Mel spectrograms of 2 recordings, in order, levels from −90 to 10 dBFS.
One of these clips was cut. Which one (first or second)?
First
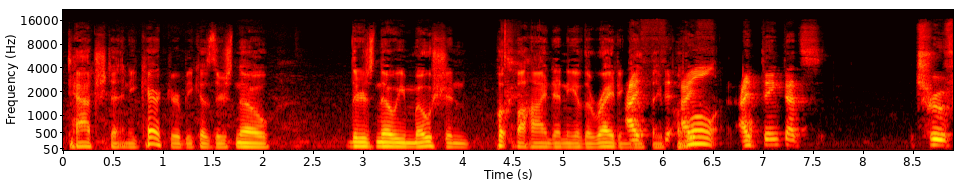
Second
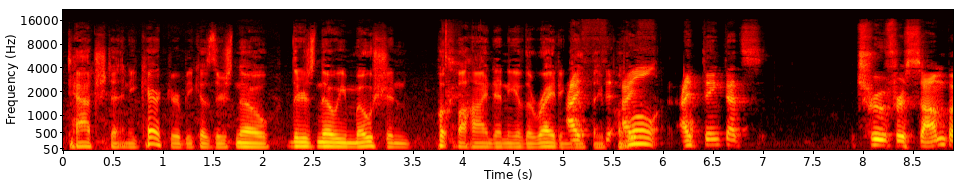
second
